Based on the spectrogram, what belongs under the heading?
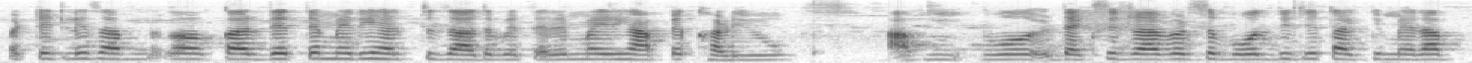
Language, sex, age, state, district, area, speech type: Urdu, female, 18-30, Uttar Pradesh, Ghaziabad, rural, spontaneous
